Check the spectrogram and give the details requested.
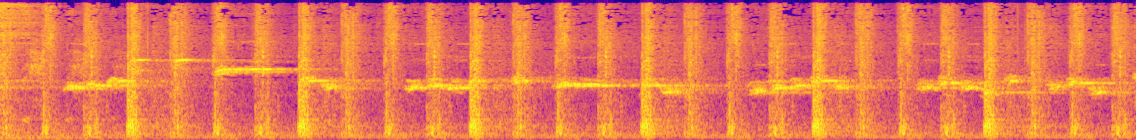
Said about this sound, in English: stomp with me. Are you deaf? I said stomp with me.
